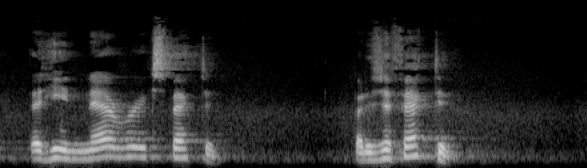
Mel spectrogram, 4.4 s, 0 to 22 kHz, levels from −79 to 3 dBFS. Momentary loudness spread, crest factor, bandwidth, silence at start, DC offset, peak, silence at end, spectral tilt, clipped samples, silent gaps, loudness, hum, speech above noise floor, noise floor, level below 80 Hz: 9 LU; 20 dB; 15.5 kHz; 0.25 s; under 0.1%; -4 dBFS; 0.95 s; -4 dB/octave; under 0.1%; none; -20 LUFS; none; 36 dB; -56 dBFS; -72 dBFS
